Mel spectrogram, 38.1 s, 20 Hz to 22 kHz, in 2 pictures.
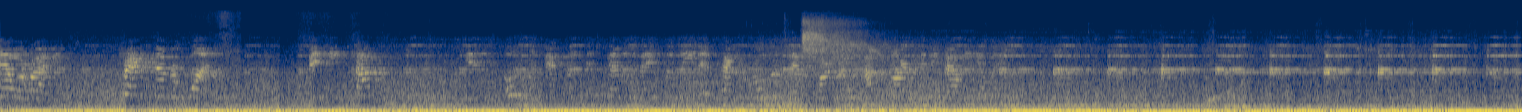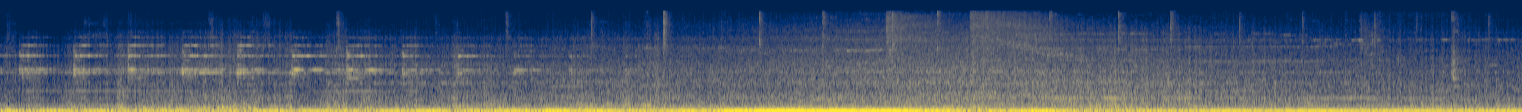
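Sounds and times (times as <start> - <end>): locomotive bell ringing: 0.0 - 10.0, 10.9 - 30.6, 31.5 - 38.0
diesel locomotive engine rumbling: 0.0 - 38.0
train wheel noise: 0.0 - 38.0
hiss: 10.0 - 11.0.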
